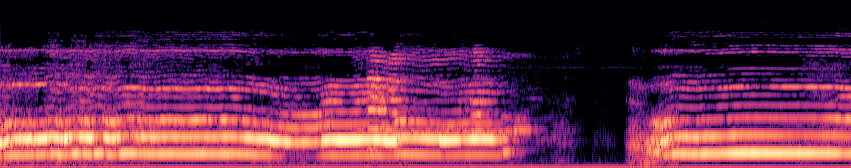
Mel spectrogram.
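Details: Long sustained howls from a female Alaskan Malamute thought to miss her mother: a steady harmonic tone held about five seconds with a slight wavering lift, a short pause, then another even, drawn-out howl.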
